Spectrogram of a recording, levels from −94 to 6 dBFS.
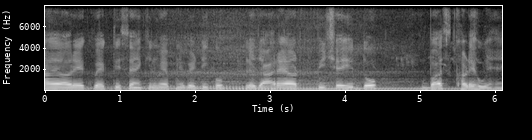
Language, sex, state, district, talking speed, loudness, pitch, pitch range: Hindi, male, Chhattisgarh, Korba, 195 wpm, -17 LUFS, 155 Hz, 145-160 Hz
